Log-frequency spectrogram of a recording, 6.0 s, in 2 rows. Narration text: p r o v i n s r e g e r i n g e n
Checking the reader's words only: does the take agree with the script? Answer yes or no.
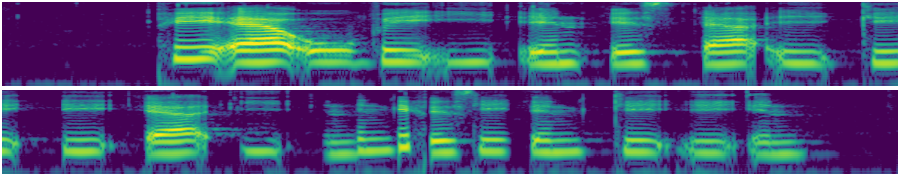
no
